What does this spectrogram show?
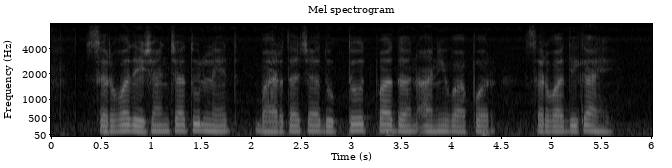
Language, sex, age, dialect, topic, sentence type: Marathi, male, 18-24, Varhadi, agriculture, statement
